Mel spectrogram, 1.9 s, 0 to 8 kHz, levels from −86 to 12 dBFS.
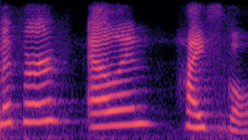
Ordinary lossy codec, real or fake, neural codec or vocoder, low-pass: Opus, 32 kbps; fake; codec, 24 kHz, 0.5 kbps, DualCodec; 7.2 kHz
